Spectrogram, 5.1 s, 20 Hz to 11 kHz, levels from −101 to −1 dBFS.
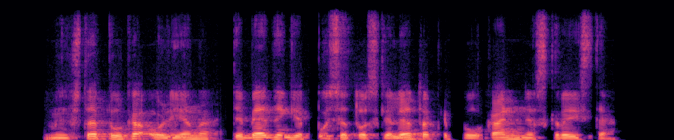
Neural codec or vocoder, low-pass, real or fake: none; 9.9 kHz; real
